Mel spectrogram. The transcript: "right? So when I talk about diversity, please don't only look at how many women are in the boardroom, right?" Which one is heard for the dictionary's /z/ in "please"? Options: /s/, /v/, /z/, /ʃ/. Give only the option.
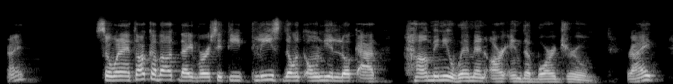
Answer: /s/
